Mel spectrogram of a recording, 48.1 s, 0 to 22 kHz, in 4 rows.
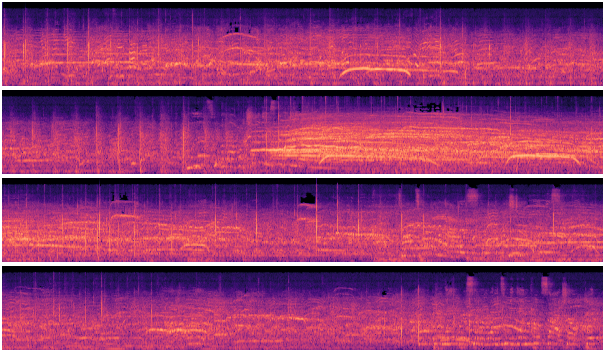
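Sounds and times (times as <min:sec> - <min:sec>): crowd of children cheering: 0:00.0 - 0:48.0
music playing: 0:00.0 - 0:48.0.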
